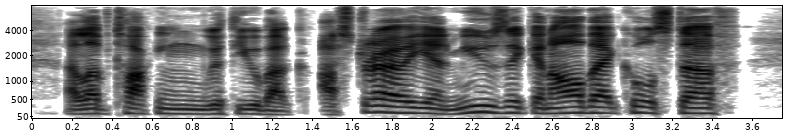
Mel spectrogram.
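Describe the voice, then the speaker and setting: Here a man talks at a fairly quick pace, medium in pitch, with ordinary pitch variation. The sound is dry and close, with no echo. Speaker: podcast host. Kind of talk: casual interview. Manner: animated.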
